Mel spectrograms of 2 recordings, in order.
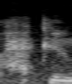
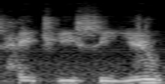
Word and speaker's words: HECU: So there's also the enemies, such as the HECU Marines from Black Mesa, or Heku Marines, however you want to pronounce it, but I believe it's HECU because it stands for something. It's an abbreviation of another word.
